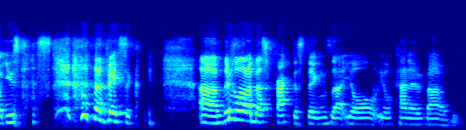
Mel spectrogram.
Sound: laughter

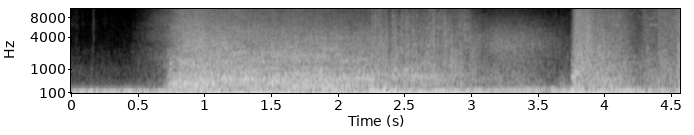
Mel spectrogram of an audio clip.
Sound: loud roar; banging

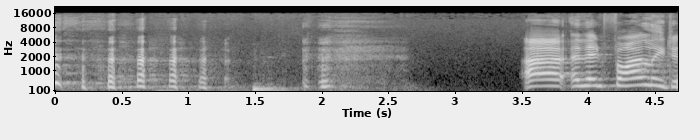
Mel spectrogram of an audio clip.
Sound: laughing

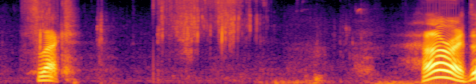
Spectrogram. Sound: water splashes

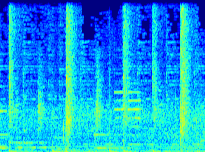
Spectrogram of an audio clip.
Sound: beep

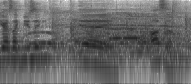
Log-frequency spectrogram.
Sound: crowd cheers

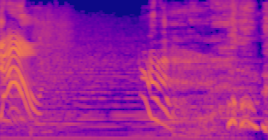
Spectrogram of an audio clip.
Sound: yawning

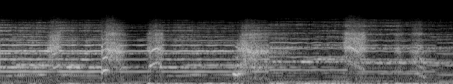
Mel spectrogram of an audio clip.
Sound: sobbing

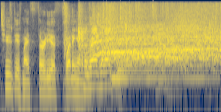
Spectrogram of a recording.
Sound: cheers and applause

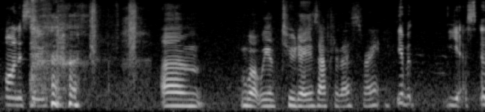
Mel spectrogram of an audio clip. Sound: laughs

